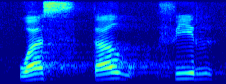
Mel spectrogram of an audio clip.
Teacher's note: huruf ra yang sukun, harokat sebelumnya kasrah maka dibaca tipis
